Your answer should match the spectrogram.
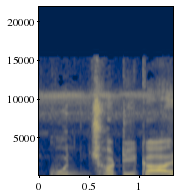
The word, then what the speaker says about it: কুজ্ঝটিকা: তো কুজটিকার এর উচ্চারণটা কি যুক্তবর্ণের নিয়মে এই কয় হস এর সাথে এই বর্গেরকে ছেড়ে দাও তাহলে কুজ উচ্চারণ আসবে কয় হস এর সাথে যদি বর্গের উচ্চারিত করো তাহলে কুজ উচ্চারিত আসবে তারপরে ঝহলে কুজ ঝ এতটুকু আসলো তো কুজ ঝ এরপর দেখো বাকি যে অংশটা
